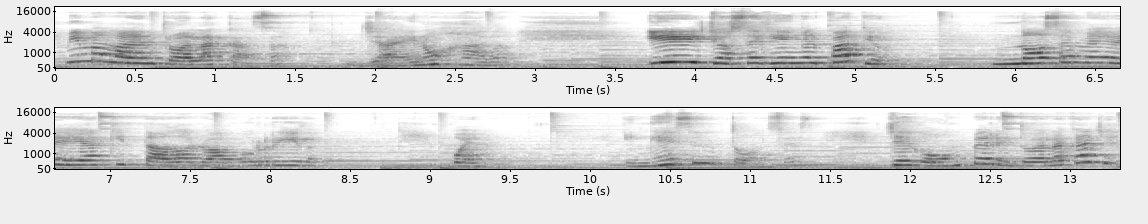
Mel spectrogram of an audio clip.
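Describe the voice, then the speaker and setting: Animated woman telling a children's story. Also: sits high, measured pace, pauses often, roomy sound, soft background music. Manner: lively, asks the children questions.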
